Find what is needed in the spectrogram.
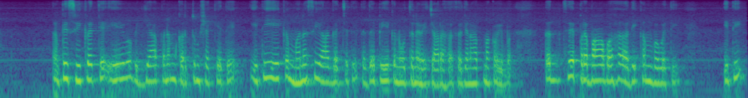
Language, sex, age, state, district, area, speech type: Sanskrit, female, 45-60, Karnataka, Dakshina Kannada, urban, spontaneous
